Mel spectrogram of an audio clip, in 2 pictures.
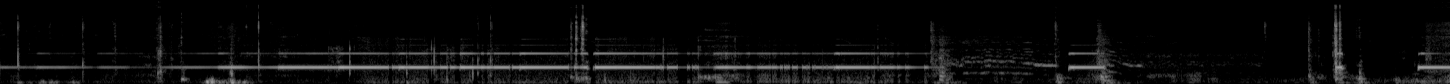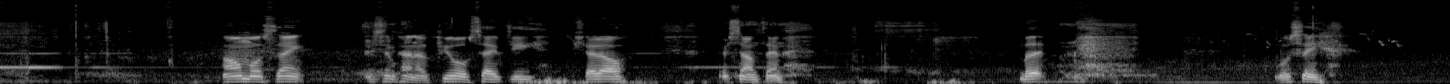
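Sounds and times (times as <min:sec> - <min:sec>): electronic warning tone: 0:00.0 - 0:09.4, 0:14.2 - 0:15.8, 0:20.3 - 0:23.4.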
